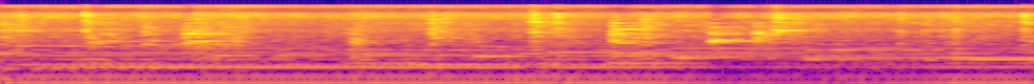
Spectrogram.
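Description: A spoon stirs and scrapes through a thick batter of mixed dosa ingredients with green chilli, repeated wet scraping strokes at a steady rhythm, close-up against a low background hum.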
